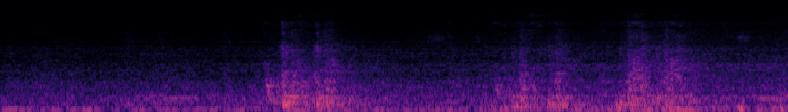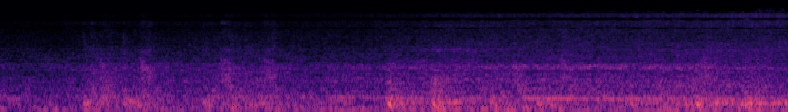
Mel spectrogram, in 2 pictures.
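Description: Tokyo Metro Tozai Line electric commuter train approaching and running past close by, its wheels clattering over the rail joints in repeated sharp clicks from about a second in, getting louder as it nears. A steady hum joins in near the end.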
